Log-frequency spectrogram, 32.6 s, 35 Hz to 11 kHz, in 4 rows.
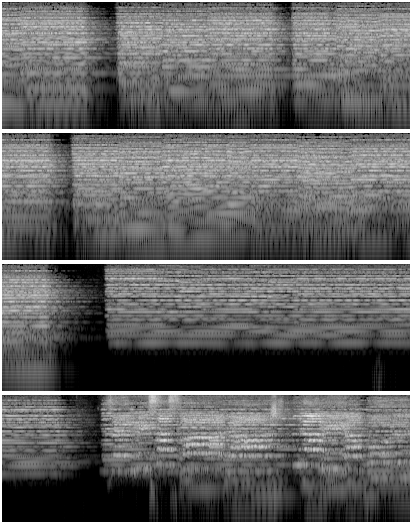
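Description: Concert organ playing slow, full chords with deep bass in phrases separated by brief gaps, then, after a fade about 17 seconds in, a long held high chord without bass. Near the end, singing voices come in over it.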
